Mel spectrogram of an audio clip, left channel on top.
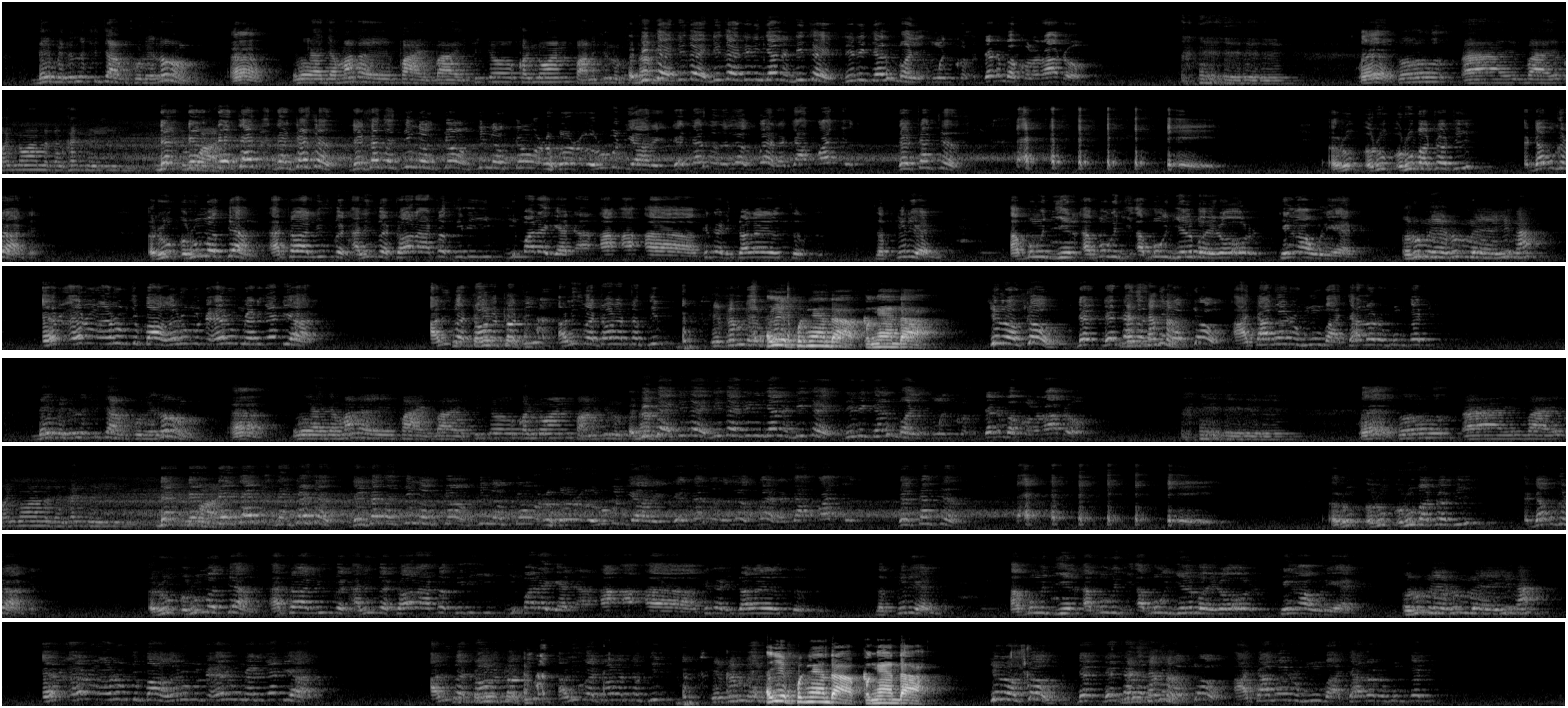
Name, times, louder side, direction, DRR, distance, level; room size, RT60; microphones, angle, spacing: voice 1, 0.3-1.9 2.9-6.6 11.8-12.8 13.3-13.4 14.0-17.1 17.4-17.8 41.1-41.2 45.3-46.6 51.4-52.1 54.0-54.9 57.3-57.4 58.1-58.7, left 3 dB, 60° left, 3 dB, 1.5 m, -36 dB
voice 2, 2.3-2.6 6.3-10.8 13.6-13.9 17.2-24.2 24.6-25.2 25.8-26.2 27.3-27.8 28.9-30.4 30.9-31.6 32.7-39.5 40.0-40.7 41.4-44.8 47.3-50.1 51.2-53.5 54.4-54.5 56.8-61.2, left 4 dB, 40° left, 7 dB, 0.7 m, -34 dB
sound 1, 15.7-26.1, equal, ahead, 1.3 m, -46 dB
voice 3, 54.6-56.2, right 5 dB, 50° right, 12 dB, 0.5 m, -18 dB
7.8 x 7.4 x 3.7 m, 0.66 s
head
